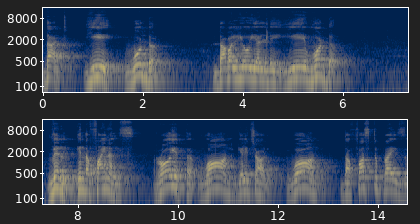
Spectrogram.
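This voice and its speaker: A male teacher giving an exam-prep grammar lesson. He spells words out letter by letter and repeats the key terms. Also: a little high. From Andhra Pradesh, India. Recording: echoey room with long reverb.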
